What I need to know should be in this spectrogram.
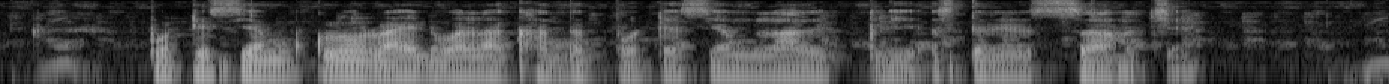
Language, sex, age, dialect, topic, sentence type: Magahi, male, 25-30, Northeastern/Surjapuri, agriculture, statement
